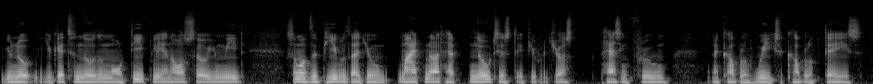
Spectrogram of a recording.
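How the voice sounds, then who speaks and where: A Danish-accented man speaks in a low, gravelly voice with a heavy fry on his words. His delivery is level and unvaried, halting and reflective, like someone recalling stories in a relaxed interview. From Denmark. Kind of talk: casual reflective storytelling.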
